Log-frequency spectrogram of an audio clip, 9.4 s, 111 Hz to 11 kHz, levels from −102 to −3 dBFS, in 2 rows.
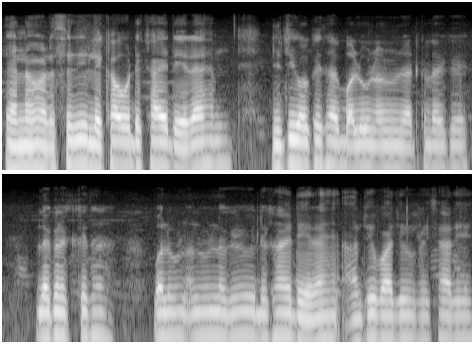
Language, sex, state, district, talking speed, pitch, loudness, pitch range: Hindi, male, Madhya Pradesh, Katni, 180 wpm, 120 Hz, -17 LUFS, 110-125 Hz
